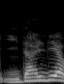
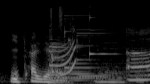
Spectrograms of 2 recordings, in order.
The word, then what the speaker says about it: 이탈리아: 이 사람을 소개하는데 이 사람이 이달리아 부대라고 해요. 이달리아라고 하니까 이상하죠. 이탈리아예요. 성경에서 이게 좀 요즘식으로 발음하면 좋은데 이달리아니까 이게 이달리아가 어디가 있나 이렇게 생각하는데 이탈리아 부대예요.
